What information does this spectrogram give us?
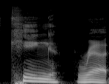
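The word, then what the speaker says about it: Keengrat: King is spelled K-E-E-N-G-R-A-T. King rat is what that's supposed to sound like, right?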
